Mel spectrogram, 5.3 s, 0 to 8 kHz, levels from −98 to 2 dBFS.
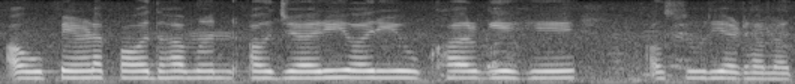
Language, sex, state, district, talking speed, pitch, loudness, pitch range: Hindi, female, Chhattisgarh, Kabirdham, 170 wpm, 235 Hz, -21 LUFS, 230-240 Hz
